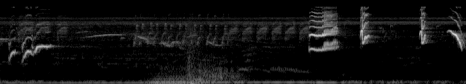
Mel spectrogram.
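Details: Kacer (Oriental magpie-robin) lure song to trigger singing; soft rising whistles and quiet twittering, then a few loud harsh chirps and whistled slurs over a low hum.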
